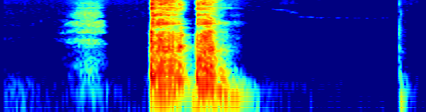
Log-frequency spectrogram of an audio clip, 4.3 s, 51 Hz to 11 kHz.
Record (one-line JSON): {"cough_length": "4.3 s", "cough_amplitude": 32768, "cough_signal_mean_std_ratio": 0.3, "survey_phase": "beta (2021-08-13 to 2022-03-07)", "age": "45-64", "gender": "Male", "wearing_mask": "No", "symptom_cough_any": true, "symptom_runny_or_blocked_nose": true, "symptom_shortness_of_breath": true, "symptom_sore_throat": true, "symptom_fatigue": true, "symptom_onset": "3 days", "smoker_status": "Never smoked", "respiratory_condition_asthma": false, "respiratory_condition_other": false, "recruitment_source": "Test and Trace", "submission_delay": "1 day", "covid_test_result": "Positive", "covid_test_method": "ePCR"}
